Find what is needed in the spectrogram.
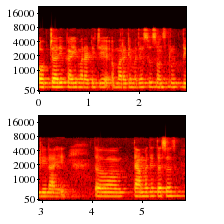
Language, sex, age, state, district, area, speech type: Marathi, female, 18-30, Maharashtra, Akola, urban, spontaneous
